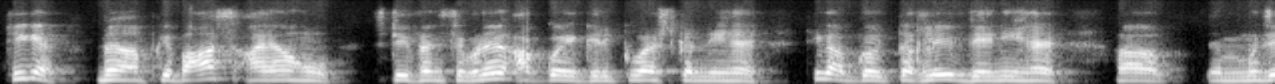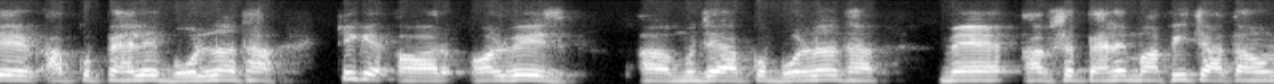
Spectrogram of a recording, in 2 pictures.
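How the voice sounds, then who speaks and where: A man's voice: a little high, a little mellow. An Indian man teaching a play, explaining it in Hindi and English and acting out the characters' lines. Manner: reads lines aloud slowly and acts out characters with laughs. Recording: dull lo-fi sound.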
